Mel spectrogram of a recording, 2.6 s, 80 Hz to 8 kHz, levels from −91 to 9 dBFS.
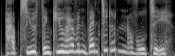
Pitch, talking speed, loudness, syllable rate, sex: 280 Hz, 180 wpm, -14 LUFS, 5.5 syllables/s, female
